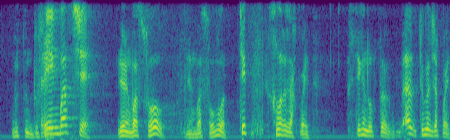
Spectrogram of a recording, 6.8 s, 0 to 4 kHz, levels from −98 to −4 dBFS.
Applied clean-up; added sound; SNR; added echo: none; none; none; none.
